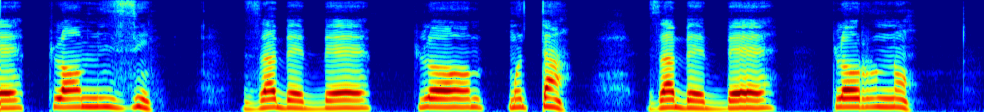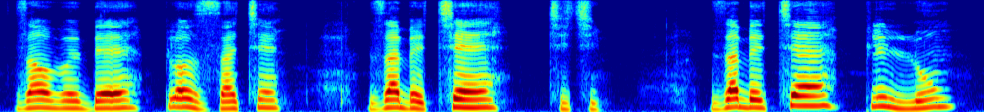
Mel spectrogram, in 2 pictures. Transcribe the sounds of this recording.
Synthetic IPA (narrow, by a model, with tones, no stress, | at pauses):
plɔ˦mi˦zi˨ | za˦bɛ˨bɛ˨ | plɔ˦mu˦tã˦˨ | za˦bɛ˨bɛ˨ | plɔ˦ɾu˦nɔ˨ | za˦bɔ˨bɛ˨bɛ˨plɔ˦za˨t͡ʃɛ˦ | za˦bɛ˨t͡ʃɛ˦ | t͡ʃi˨t͡ʃi˨ | za˦bɛ˨t͡ʃɛ˦ | pli˦lo˨˦m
